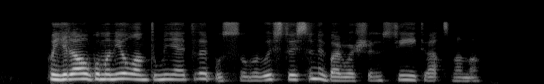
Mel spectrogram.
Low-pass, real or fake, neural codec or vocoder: 7.2 kHz; fake; codec, 16 kHz, 0.5 kbps, FunCodec, trained on Chinese and English, 25 frames a second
